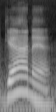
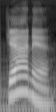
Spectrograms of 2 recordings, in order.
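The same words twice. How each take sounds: First: The r sound is weakened, almost dropped. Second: The r sound is weakened, almost dropped.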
